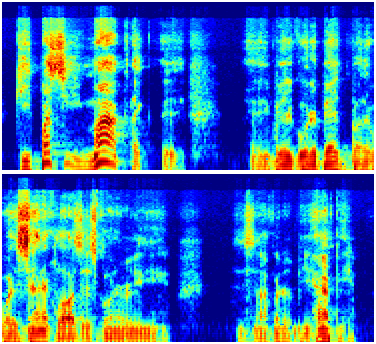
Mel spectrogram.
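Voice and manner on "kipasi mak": put-on very high scolding grandmother voice. Explaining a grandmother's scolding tone, the speaker imitates her: mock grandmother scolding. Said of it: "when your grandmother is scolding you".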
